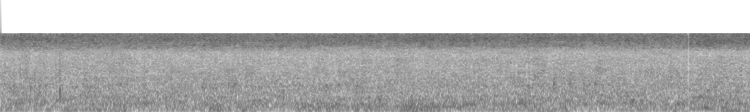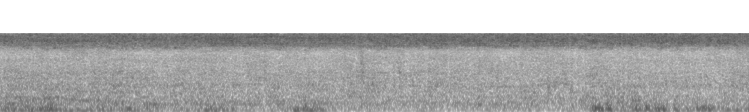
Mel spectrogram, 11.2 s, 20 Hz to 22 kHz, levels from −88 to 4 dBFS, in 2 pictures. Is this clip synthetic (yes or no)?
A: yes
